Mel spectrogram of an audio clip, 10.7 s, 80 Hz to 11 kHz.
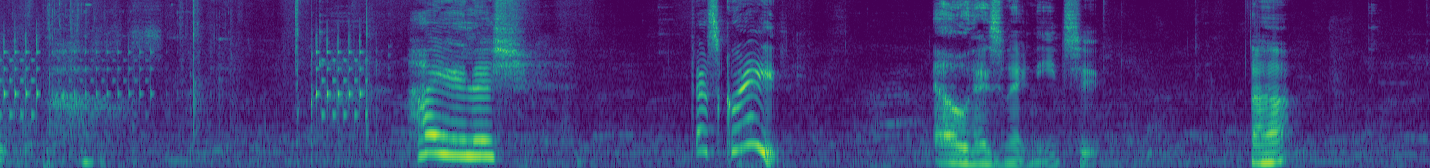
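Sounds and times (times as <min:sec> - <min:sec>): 
mobile phone ringing with a chirpy electronic trill: 0:00.0 - 0:01.4, 0:02.2 - 0:03.0
speech: 0:03.3 - 0:04.0, 0:05.3 - 0:06.0, 0:07.0 - 0:08.4, 0:09.4 - 0:09.8.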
